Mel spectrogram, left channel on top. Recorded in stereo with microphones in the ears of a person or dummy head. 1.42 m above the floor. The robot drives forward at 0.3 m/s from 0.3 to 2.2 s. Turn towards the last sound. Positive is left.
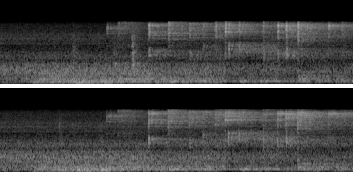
turn(degrees=-10)  # may be behind; listen again after turning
